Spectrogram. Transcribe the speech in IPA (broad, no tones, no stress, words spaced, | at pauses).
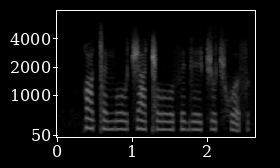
qʷɤǀɛ ŋoːt͡ʃaǁoː θeɡeːt͡ʃot͡ʃχʷɤs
